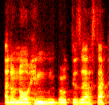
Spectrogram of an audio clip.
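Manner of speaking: ordinary talk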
